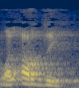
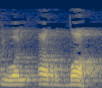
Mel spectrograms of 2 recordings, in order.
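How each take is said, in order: First: The word ends with a vowel other than 'a'. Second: The word ends with the vowel 'a'. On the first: The speaker calls it wrong. "هم يقولون والأرض" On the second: The speaker calls it right. "والأرض منصوبة ومعطوفة على منصوب"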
